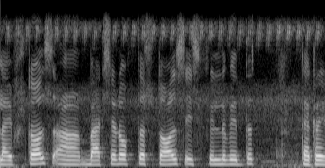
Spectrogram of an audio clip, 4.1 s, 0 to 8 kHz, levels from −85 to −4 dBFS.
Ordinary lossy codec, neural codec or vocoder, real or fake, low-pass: none; none; real; 7.2 kHz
